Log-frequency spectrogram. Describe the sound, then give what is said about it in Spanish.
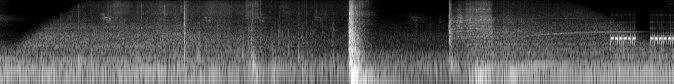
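A car engine hums steadily with a sharp thump midway, then near the end a phone starts ringing through the car's hands-free system in short, repeated electronic tones over the engine. “Al menos se lo podré coger en el coche, con las manos libres.”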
